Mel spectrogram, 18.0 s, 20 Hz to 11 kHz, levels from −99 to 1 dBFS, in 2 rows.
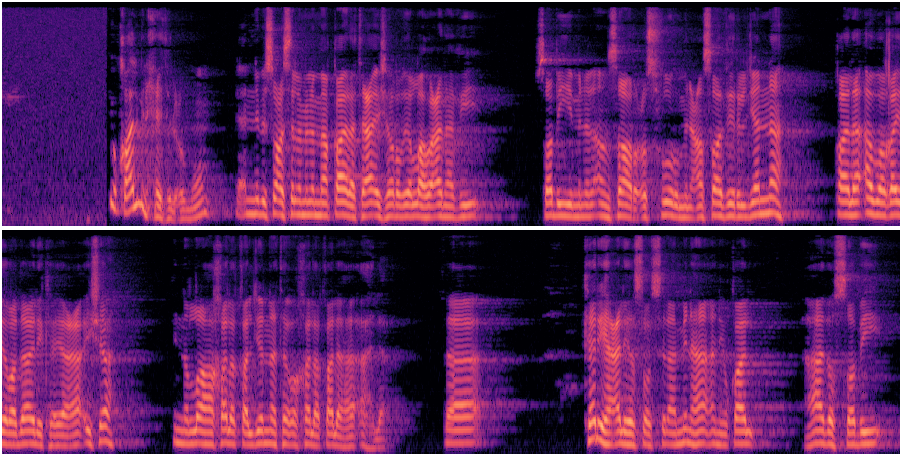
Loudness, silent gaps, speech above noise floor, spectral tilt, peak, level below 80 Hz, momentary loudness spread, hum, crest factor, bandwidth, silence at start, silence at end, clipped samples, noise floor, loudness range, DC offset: -25 LUFS; none; 41 dB; -5.5 dB/octave; -6 dBFS; -76 dBFS; 11 LU; none; 18 dB; 10.5 kHz; 1.1 s; 0.1 s; under 0.1%; -65 dBFS; 3 LU; under 0.1%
